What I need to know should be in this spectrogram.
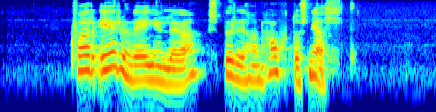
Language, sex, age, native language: Icelandic, female, 40-49, Icelandic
